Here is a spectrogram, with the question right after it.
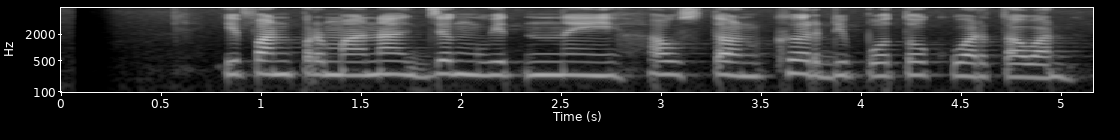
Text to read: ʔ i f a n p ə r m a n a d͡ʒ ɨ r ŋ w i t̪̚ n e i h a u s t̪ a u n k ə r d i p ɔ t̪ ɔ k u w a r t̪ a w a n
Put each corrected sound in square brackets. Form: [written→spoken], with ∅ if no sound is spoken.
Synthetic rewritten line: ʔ i f a n p ə r m a n a d͡ʒ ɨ [r→∅] ŋ w i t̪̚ n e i h a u s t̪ a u n k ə r d i p ɔ t̪ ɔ k u w a r t̪ a w a n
